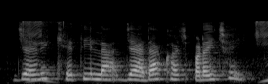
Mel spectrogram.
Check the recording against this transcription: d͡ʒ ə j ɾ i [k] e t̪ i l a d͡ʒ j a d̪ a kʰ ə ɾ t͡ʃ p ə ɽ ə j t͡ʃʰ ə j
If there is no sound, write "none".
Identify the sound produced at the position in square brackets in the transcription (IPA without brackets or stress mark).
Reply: kʰ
